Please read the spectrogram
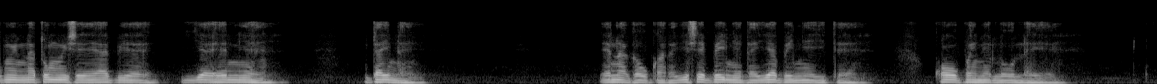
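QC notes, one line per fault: Throughout: Speex codec. Speech sounds rough and grainy, with nothing above 7.7 kHz. Coarse excitation coding, consistent with roughly 17 kbps wideband Speex.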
